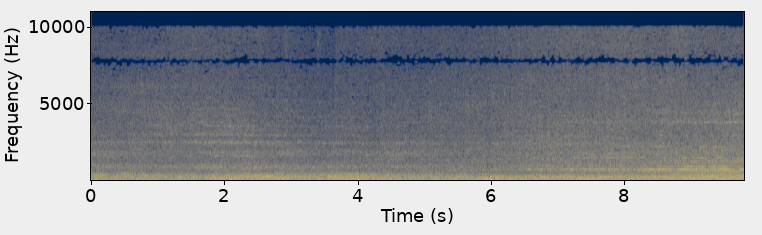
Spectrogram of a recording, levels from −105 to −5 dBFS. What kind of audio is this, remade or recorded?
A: recorded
